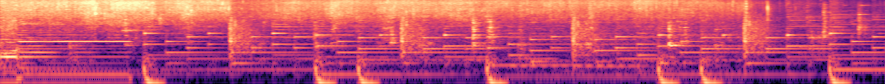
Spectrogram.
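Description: Boiled quail eggs sizzling in hot oil and spice paste as they are stir-fried with a wooden spatula; the hiss is strongest in the first couple of seconds. Background music with a steady beat plays over it.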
